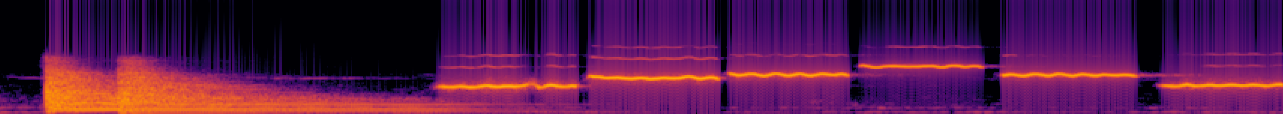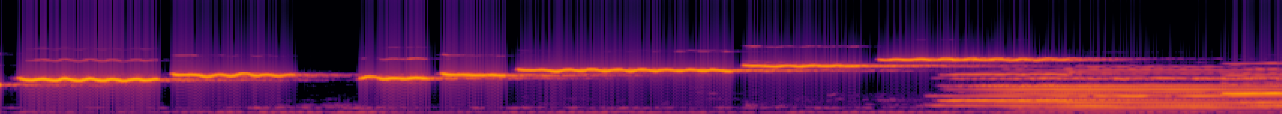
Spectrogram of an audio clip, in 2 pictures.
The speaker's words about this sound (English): Let that whistle be your signal each Sunday for the Signal Oil program, The Whistler.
